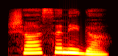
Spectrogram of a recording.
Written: ಶಾಸನಿಕ

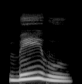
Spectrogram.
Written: ಬೇವು

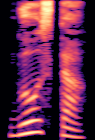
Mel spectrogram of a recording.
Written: ಗೋಸ್ತ

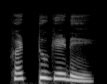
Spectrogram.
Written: ಗುಡಿಗುಡಿ

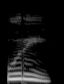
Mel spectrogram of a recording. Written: ಊರ್

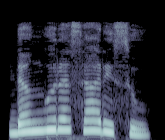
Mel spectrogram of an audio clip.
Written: ಡಂಗುರಸಾರಿಸು

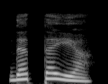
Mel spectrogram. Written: ದೂತ್ಯ

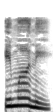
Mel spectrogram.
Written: ಇಮಾನಿ

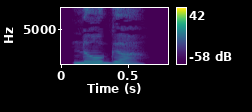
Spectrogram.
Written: ನೊಗ

